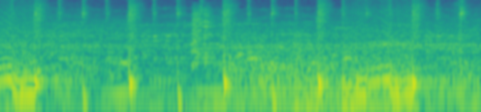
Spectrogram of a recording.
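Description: Off-road racing trucks in a Championship Off-Road Racing video game, a continuous engine drone broken by repeated sharp thumps and crashes roughly every half second, close and loud.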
